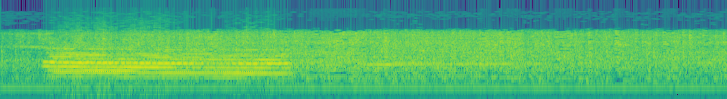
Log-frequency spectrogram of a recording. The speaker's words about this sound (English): Wait until this train goes by. We'll just listen to the train. That's a great sound.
